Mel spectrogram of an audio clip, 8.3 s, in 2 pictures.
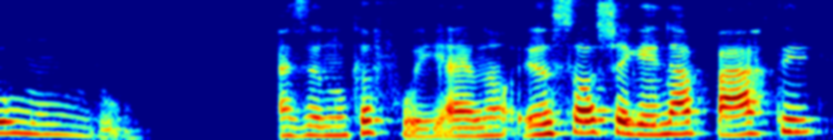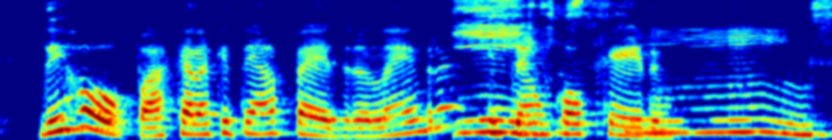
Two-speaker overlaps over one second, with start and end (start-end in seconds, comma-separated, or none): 6.4-7.6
